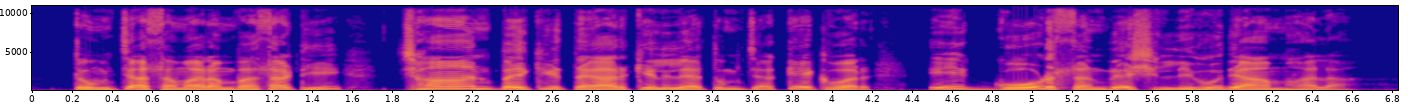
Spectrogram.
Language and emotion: Marathi, happy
